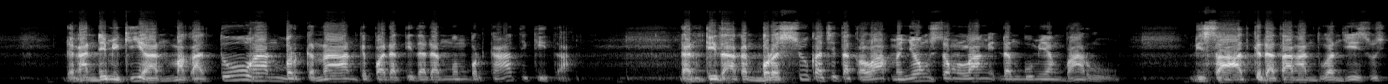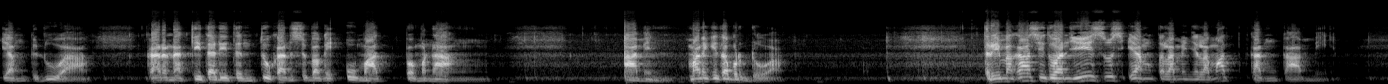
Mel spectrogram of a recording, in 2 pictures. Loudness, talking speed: -15 LUFS, 100 wpm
